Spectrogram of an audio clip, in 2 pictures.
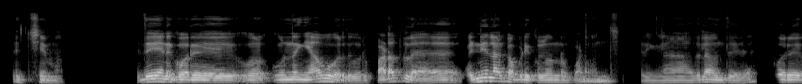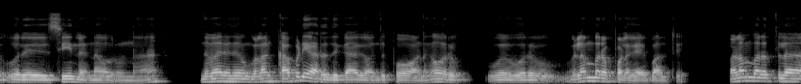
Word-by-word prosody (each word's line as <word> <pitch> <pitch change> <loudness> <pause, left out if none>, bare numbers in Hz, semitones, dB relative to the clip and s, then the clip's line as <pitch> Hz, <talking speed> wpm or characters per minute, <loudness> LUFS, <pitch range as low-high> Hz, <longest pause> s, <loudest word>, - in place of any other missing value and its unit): நிச்சயமா. 90 -2 -5 0.8
இது 120 - +3
எனக்கு 115 -3 +2
ஒரு 110 0 +5 0.5
ஒ 100 - +2 0.3
ஒண்ணு 110 +1 +4
ஞாபகம் 135 +5 +3
வருது. 90 - 0
ஒரு 90 - -7
படத்தில - - +1 0.5
வெண்ணிலா 155 +7 +3
கபடி 110 -3 +2
குழுன்னு 100 -1 0
ஒரு 90 - -9
படம் - - -5
வந்துச்சு. - - -7 0.2
சரிங்களா? 90 +1 -10 0.2
அதில 105 +5 -1
வந்து 100 -1 -2 0.5
ஒரு, 110 -1 +4 0.2
ஒரு 110 -1 +4 0.3
சீன்ல 125 -1 +1
என்ன 105 - -1
வரும்னா, 90 0 -6 0.6
இந்த 125 - -2
மாரி 140 0 +3
வந்து 135 0 +2
இவங்கயெல்லாம் 130 +2 0
கபடி 140 +7 +2
ஆட்றதுக்காக 110 -2 +1
வந்து 100 +2 -3
போவாணுங்க, 100 +2 -1
ஒரு 105 - 0 0.7
ஒரு 105 0 +1 0.4
விளம்பர 155 +1 +1
பலகை 95 -1 +1
பாத்துட்டு. 90 -1 -4 0.5
விளம்பரத்தில 155 -1 +1
110 Hz, 140 wpm, -22 LUFS, 100-135 Hz, 0.8 s, ஒரு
